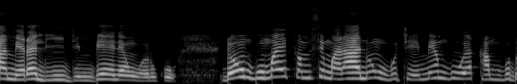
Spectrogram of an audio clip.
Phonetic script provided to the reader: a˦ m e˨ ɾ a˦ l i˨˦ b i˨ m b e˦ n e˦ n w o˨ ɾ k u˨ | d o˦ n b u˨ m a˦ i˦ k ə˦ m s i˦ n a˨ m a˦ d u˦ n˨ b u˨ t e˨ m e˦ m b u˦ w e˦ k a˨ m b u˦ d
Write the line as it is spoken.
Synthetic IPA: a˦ m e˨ ɾ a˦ l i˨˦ d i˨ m b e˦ n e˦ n w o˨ ɾ k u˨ | d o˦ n b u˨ m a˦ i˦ k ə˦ m s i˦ m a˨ n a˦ n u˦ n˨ b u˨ t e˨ m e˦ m b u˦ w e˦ k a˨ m b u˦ d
